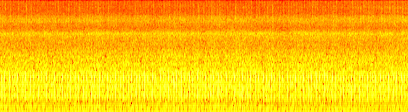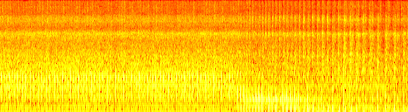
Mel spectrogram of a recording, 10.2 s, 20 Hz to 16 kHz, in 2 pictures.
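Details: Homelite 5,000 W generator, 389cc 13 hp engine (owner thinks Tecumseh), owned about 8 years, started with choke after carburetor leak fix for hard starting; steady even beat with constant tone for about eight seconds, then winds down; running smoothly, normal idle.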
